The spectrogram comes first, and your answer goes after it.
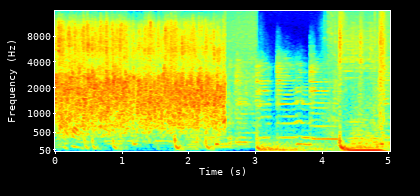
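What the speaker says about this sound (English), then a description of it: "give a big round of applause" A crowd applauds steadily for a couple of seconds, then the clapping gives way to a quieter stretch with faint music or tones.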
